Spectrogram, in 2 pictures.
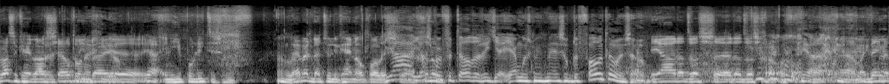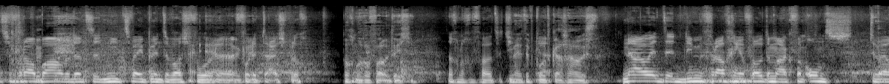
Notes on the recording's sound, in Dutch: Live vanuit Drenthe. In de kantine van de club van host. HVC, wordt de vierde podcast van het tweede seizoen van Spielmacher opgenomen.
